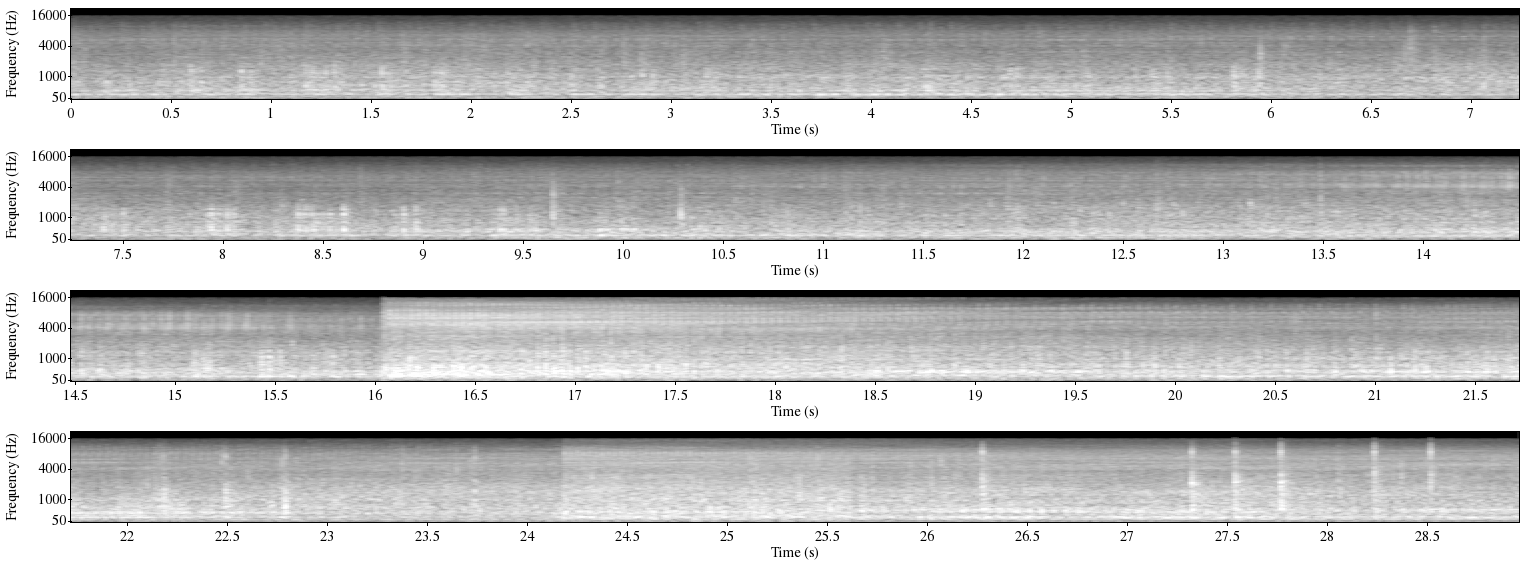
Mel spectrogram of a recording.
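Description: OO gauge model trains running on the layout: the whirr of small electric motors and the rumble of wheels on track. It builds as a model railcar comes close, then jumps abruptly louder and brighter about halfway through and steps up again later. Near the end there is a run of sharp clicks from wheels over the rail joints.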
